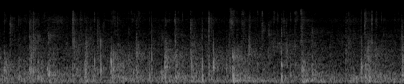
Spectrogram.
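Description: Horse hooves clip-clopping irregularly on a hard street surface, several strikes a second, over a steady background hiss.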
